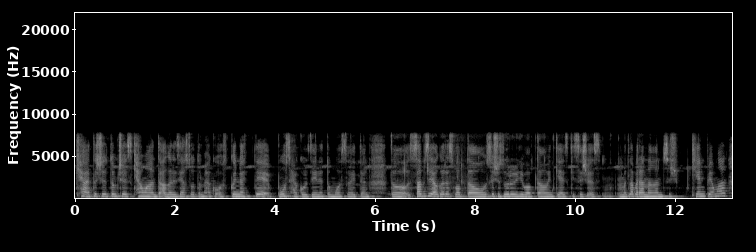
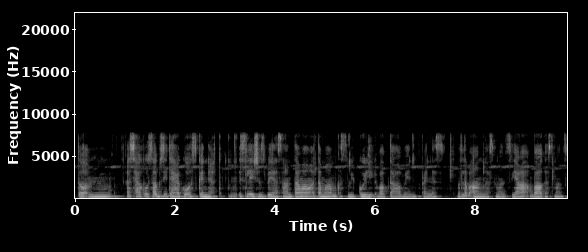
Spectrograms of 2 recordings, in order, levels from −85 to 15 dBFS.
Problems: background sounds at intervals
